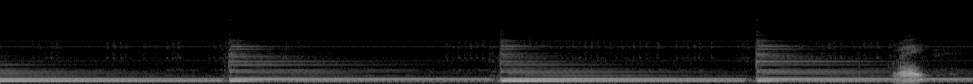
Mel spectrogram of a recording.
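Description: A guitar's low E string is plucked repeatedly for tuning, each note ringing steadily with strong low harmonics before being struck again, about four times at even intervals, close and clear with a brief sliding squeak near the end.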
